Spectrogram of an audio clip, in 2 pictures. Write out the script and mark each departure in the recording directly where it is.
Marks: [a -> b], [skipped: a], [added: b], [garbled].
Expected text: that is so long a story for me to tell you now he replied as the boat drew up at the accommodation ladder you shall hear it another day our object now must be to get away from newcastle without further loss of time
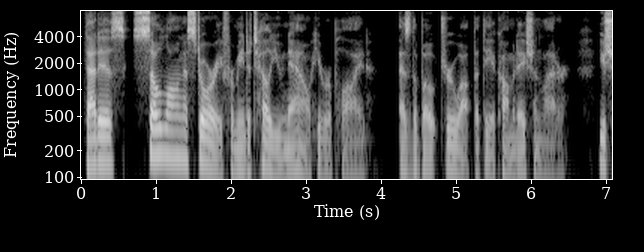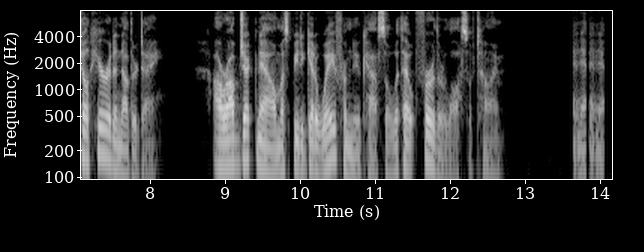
that is so long a story for me to tell you now he replied as the boat drew up at the accommodation ladder you shall hear it another day our object now must be to get away from newcastle without further loss of time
